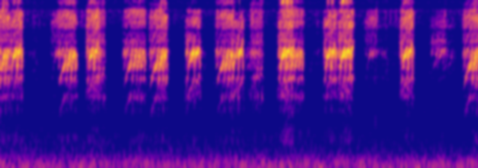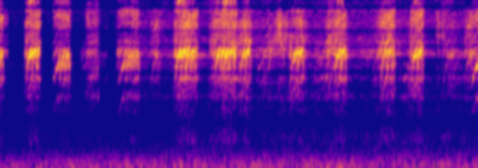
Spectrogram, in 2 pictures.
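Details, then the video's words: Swiftlets twittering in a long, busy run of short, shrill chirping bursts, closely spaced and sometimes overlapping, over a steady low hum. "ສຽງນົກແອ່ນ ຄໍເລດ Tiếng én, Tiếng Chim Én เสืยงนกแอ่น คอเลด"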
